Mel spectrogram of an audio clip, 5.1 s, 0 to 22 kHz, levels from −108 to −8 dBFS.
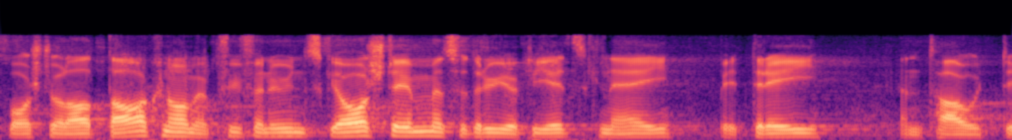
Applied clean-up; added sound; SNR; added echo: neural separator model SepFormer DNS4.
